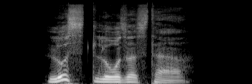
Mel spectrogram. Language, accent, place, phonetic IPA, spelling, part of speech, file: German, Germany, Berlin, [ˈlʊstˌloːzəstɐ], lustlosester, adjective, De-lustlosester.ogg
- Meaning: inflection of lustlos: 1. strong/mixed nominative masculine singular superlative degree 2. strong genitive/dative feminine singular superlative degree 3. strong genitive plural superlative degree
